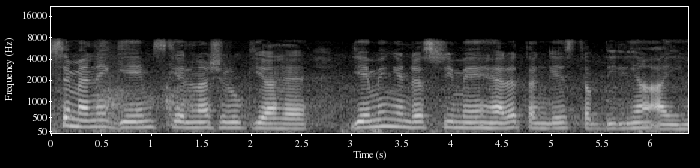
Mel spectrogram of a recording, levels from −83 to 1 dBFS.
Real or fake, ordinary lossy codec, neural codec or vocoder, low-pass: real; none; none; none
